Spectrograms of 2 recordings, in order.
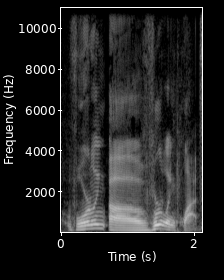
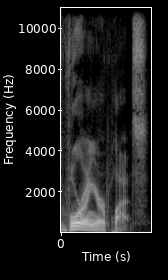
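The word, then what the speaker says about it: Wörringer Platz: Vorling Platz. There you go. Nailed it, sort of. Yes. Vorling. No, sorry. How much? Gorbelsberg. Nope. it's Voringer Platz. That's what it is.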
